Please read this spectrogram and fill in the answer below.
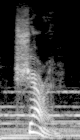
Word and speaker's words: Charon: christie suggested the name karen after the ferryman of Pluto's underworld in greek mythology but preferred to pronounce it sharon more like his wife's name charlene from the motions of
